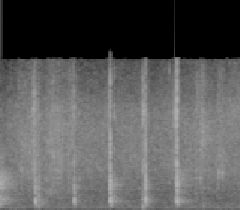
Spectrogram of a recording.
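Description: Chef's knife chopping bell pepper on a plastic cutting board: six evenly spaced sharp strikes, about three a second.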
